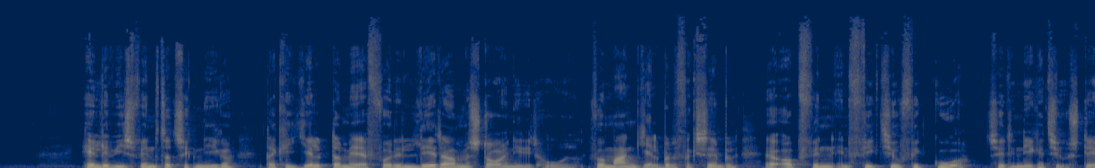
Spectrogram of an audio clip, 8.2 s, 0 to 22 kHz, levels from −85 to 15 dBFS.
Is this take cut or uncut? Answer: cut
